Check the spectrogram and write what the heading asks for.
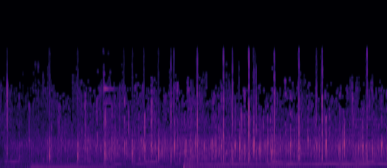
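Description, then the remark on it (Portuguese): An audience applauds the name of Jesus steadily and densely throughout, a crowd of many hands clapping at once, while a sustained keyboard chord holds underneath and shifts to a new chord midway. “Você pode aplaudir o nome de Jesus?”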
